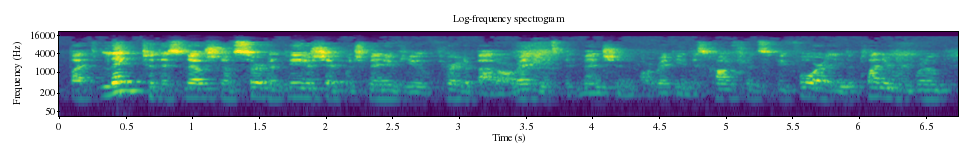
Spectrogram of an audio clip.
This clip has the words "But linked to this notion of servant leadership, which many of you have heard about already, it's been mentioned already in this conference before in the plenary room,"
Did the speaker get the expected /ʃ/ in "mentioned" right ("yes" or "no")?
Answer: yes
